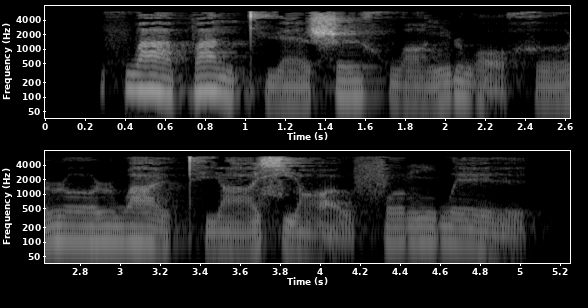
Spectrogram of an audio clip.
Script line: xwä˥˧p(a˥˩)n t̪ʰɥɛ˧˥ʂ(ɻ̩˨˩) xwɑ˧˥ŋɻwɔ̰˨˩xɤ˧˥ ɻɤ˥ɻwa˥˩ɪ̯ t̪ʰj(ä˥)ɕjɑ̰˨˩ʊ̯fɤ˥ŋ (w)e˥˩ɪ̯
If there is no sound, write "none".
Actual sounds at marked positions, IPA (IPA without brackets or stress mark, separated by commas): a˥˩, ɻ̩˥, ä˧˥, w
